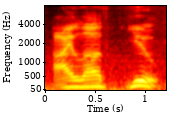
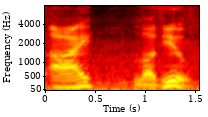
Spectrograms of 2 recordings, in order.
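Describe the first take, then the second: First: Changed emotion. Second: Slow tender I love you. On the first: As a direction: say it again, but with a changed feeling. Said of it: "I just changed the emotion". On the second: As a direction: say it slow and gentle, like you mean it. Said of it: "many ways of saying those three words". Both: Shown as a demonstration.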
